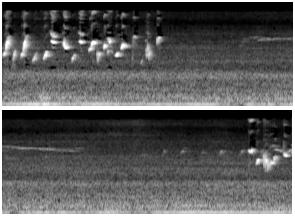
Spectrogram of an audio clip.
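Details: Hybrid goldfinch mule aged five months, labelled 'rosse corsica', delivers a quick run of high, tinkling chirps lasting under two seconds, then a long pause with a faint low rumble before another short twitter begins.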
